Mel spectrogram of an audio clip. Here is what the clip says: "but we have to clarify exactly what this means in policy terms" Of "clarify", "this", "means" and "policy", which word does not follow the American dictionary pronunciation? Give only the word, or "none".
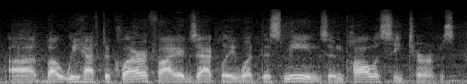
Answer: none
